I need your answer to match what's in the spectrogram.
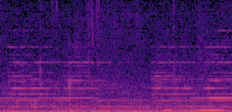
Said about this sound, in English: Look at that. We even set the alarm bells off. I mean, isn't that amazing?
